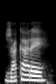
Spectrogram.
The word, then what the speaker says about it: jacaré: Segunda palavra, jacaré. A mesma coisa, a sílaba forte é a última, é oxítona e termina em vogal, no caso a letra E.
